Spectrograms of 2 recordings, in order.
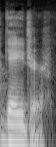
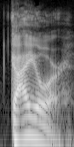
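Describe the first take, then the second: First: The name sounds like 'Gager', with a second g. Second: The name sounds like 'Gay-or', without a second g. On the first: The speaker calls it wrong. "not Gager. Everyone's saying it wrong" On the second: The speaker calls it right. "I learned how to, for everyone, Gayor"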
